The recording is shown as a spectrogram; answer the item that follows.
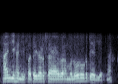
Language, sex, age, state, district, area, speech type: Punjabi, male, 45-60, Punjab, Fatehgarh Sahib, rural, conversation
